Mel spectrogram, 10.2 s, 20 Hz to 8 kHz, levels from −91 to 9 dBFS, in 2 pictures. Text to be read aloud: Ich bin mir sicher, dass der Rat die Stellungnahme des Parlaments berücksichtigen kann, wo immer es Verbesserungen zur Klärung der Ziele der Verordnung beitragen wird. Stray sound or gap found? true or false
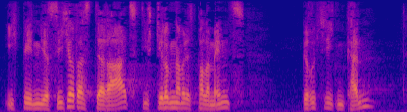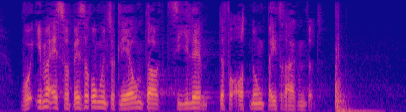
true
